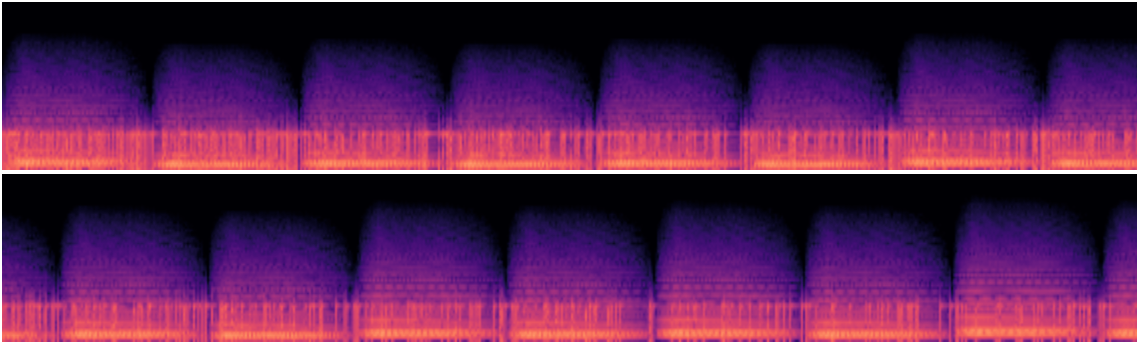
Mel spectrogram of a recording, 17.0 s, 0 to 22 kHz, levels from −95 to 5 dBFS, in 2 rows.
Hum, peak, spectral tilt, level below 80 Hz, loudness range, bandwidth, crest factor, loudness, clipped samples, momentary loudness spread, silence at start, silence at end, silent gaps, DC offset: none; -6 dBFS; -11 dB/octave; -40 dBFS; 1 LU; 5.4 kHz; 16 dB; -24 LUFS; under 0.1%; 6 LU; 0 s; 0 s; none; 0.7%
